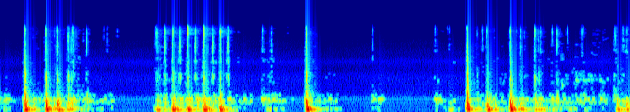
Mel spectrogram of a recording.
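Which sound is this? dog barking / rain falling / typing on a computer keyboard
typing on a computer keyboard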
